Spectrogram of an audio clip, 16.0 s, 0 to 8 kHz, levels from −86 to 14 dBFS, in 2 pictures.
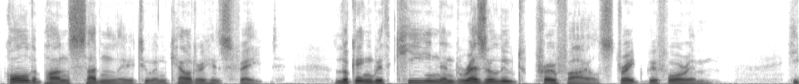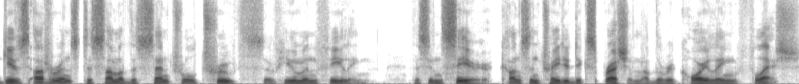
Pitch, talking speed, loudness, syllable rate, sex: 120 Hz, 135 wpm, -18 LUFS, 4.7 syllables/s, male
